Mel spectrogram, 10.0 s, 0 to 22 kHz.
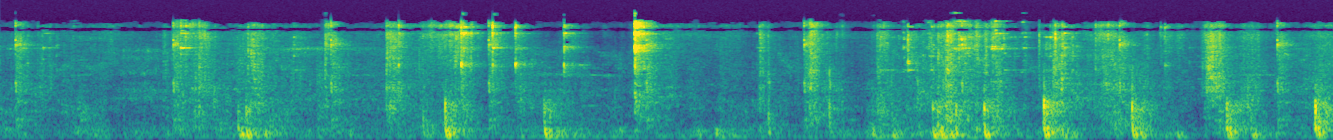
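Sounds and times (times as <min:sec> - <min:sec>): hooves thudding on barn floor: 0:00.0 - 0:10.0.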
